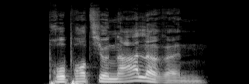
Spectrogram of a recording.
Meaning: inflection of proportional: 1. strong genitive masculine/neuter singular comparative degree 2. weak/mixed genitive/dative all-gender singular comparative degree
- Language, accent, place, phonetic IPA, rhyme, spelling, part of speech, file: German, Germany, Berlin, [ˌpʁopɔʁt͡si̯oˈnaːləʁən], -aːləʁən, proportionaleren, adjective, De-proportionaleren.ogg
